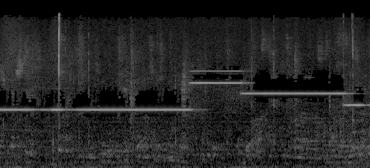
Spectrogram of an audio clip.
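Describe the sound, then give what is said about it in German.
A faint, steady sine tone holds one pitch, then shifts to higher pitches in distinct steps partway through, with each pitch held briefly before the next change. “was man hier sieht, ist ein Sinuston, dessen Frequenz sich verändern kann. Ja, wenn ich da raufgehe, dann wird er immer höher.”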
